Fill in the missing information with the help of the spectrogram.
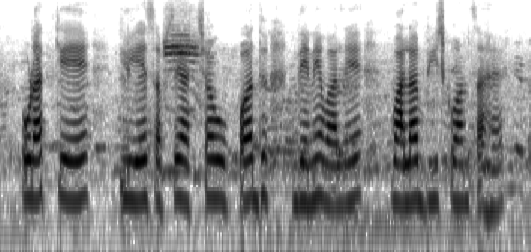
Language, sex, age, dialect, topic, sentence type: Hindi, female, 25-30, Marwari Dhudhari, agriculture, question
